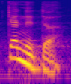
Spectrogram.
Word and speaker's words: Canada: the country is masculine for instance cannida that's how you pronounce canada in french or canada or you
